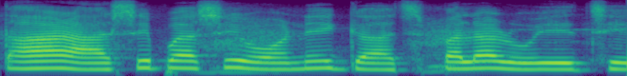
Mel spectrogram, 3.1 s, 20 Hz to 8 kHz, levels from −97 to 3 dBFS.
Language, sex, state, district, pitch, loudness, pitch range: Bengali, female, West Bengal, Cooch Behar, 225 Hz, -17 LUFS, 210-240 Hz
